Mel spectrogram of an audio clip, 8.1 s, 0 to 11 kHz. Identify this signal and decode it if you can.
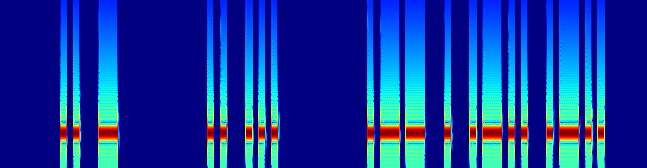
Morse code, heard as a keyed tone, about 15 wpm, 700 Hz. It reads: IT IS WELL
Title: 2x Word-Spacing - Sentences from Top 300 Words - 15wpm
